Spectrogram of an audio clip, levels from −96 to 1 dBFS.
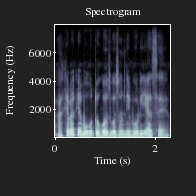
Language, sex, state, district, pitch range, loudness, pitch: Assamese, male, Assam, Kamrup Metropolitan, 140-170 Hz, -16 LUFS, 150 Hz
